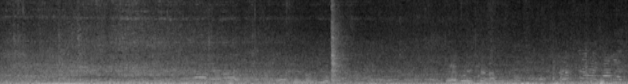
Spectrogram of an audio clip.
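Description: Busy city street ambience: crowd chatter and voices with traffic and a steady low engine hum, which fades near the end. One sharp click about three seconds in.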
